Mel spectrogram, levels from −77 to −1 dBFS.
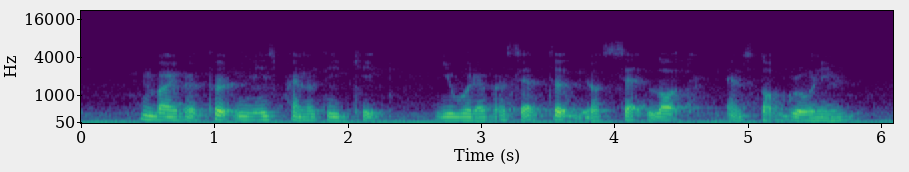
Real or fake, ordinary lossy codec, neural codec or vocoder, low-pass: fake; none; codec, 16 kHz, 4 kbps, X-Codec, WavLM features, trained on Multilingual LibriSpeech; 7.2 kHz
